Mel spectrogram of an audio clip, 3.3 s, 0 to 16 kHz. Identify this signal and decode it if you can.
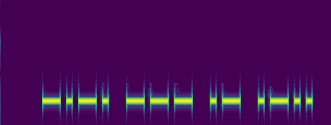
Morse code, heard as a keyed tone, about 20 wpm, 600 Hz. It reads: COAL
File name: the old man and the sea part 2 20wpm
